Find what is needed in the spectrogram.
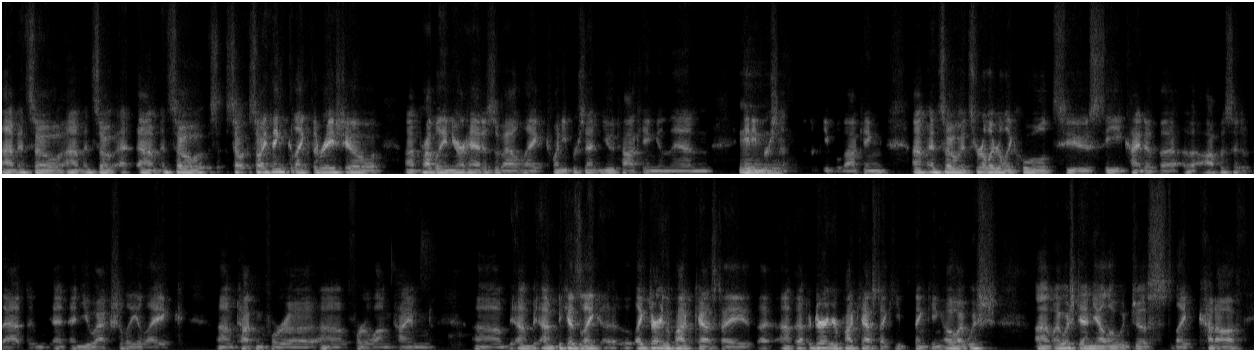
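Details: Adult male who says he has cluttering, a fluency disorder: cluttering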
